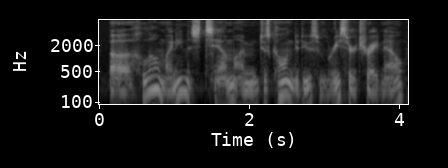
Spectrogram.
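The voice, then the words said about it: Put-on character phone voice. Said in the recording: “put on my Midnight Owl voice”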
